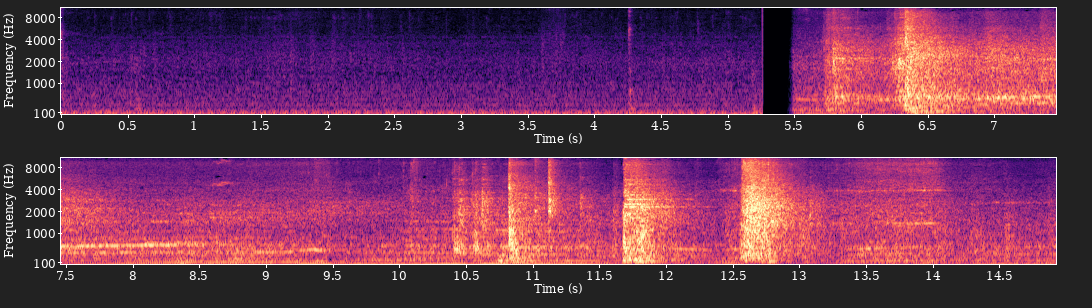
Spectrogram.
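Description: Steady low rumble of a truck's diesel engine idling, heard inside the cab. After a cut, a large warehouse loading dock: a wavering whine with a forklift working, and several loud metallic bangs and thumps, the two loudest close together near the end.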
